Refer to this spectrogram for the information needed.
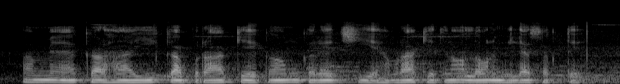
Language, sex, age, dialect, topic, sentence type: Maithili, male, 18-24, Angika, banking, question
